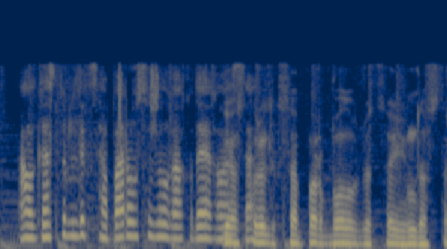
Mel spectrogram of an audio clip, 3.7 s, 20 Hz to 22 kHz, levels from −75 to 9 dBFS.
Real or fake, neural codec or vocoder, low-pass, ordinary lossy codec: real; none; none; none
